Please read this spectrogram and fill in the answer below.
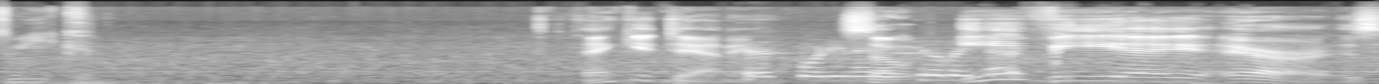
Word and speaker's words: EVA Air: Name EVA is always spelled in capital letters and pronounced EVA.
